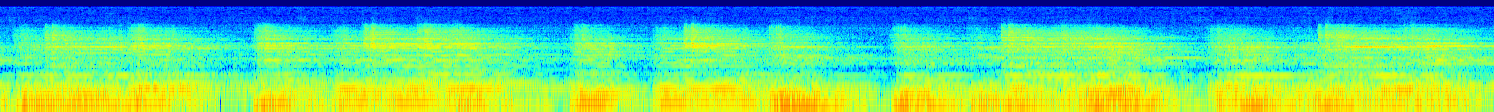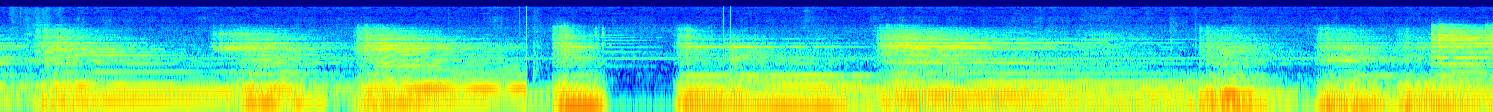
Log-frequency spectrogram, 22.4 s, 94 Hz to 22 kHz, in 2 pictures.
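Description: Guitar played through a Behringer DR600 digital reverb pedal set to its Fall mode: sustained notes and chords trailed by a very ambient reverb wash. The sound cuts out briefly about sixteen seconds in.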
